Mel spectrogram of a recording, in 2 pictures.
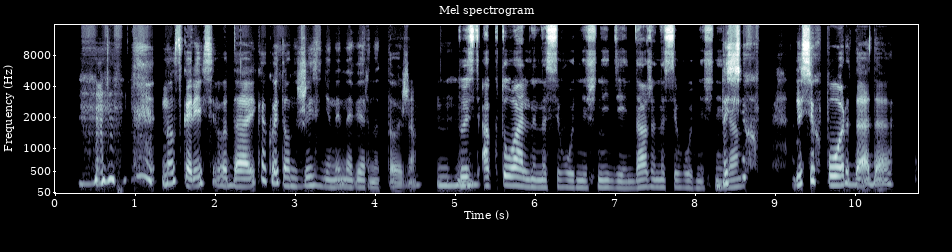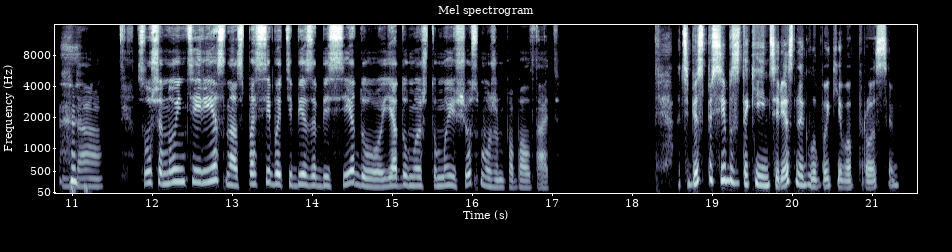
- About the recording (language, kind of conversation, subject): Russian, podcast, Какой сериал вы могли бы пересматривать бесконечно?
- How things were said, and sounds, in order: chuckle; tapping; chuckle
